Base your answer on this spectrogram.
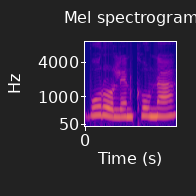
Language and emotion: Bodo, neutral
